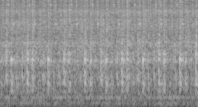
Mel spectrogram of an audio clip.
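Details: Toyota Corolla petrol engine idling with a steady, quick knock about seven a second, coming from the alternator.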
